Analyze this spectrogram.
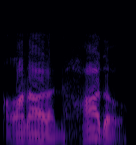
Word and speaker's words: anaranjado: In Spanish, you write a J, but you pronounce it as an H. So you write anaranjado, which means orange, and then you pronounce anaranjado.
